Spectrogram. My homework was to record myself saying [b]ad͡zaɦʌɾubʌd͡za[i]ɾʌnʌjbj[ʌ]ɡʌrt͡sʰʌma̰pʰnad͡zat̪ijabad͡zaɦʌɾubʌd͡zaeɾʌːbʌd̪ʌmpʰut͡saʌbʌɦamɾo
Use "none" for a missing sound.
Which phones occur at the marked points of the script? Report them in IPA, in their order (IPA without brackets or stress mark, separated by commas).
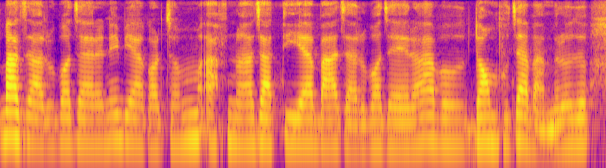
b, e, a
